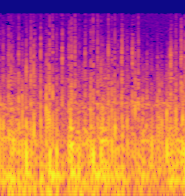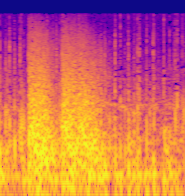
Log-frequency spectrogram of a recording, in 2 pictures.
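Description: Gunfire in a western radio drama: a rapid run of sharp cracks and thumps, with a louder, denser burst of shots in the middle.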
